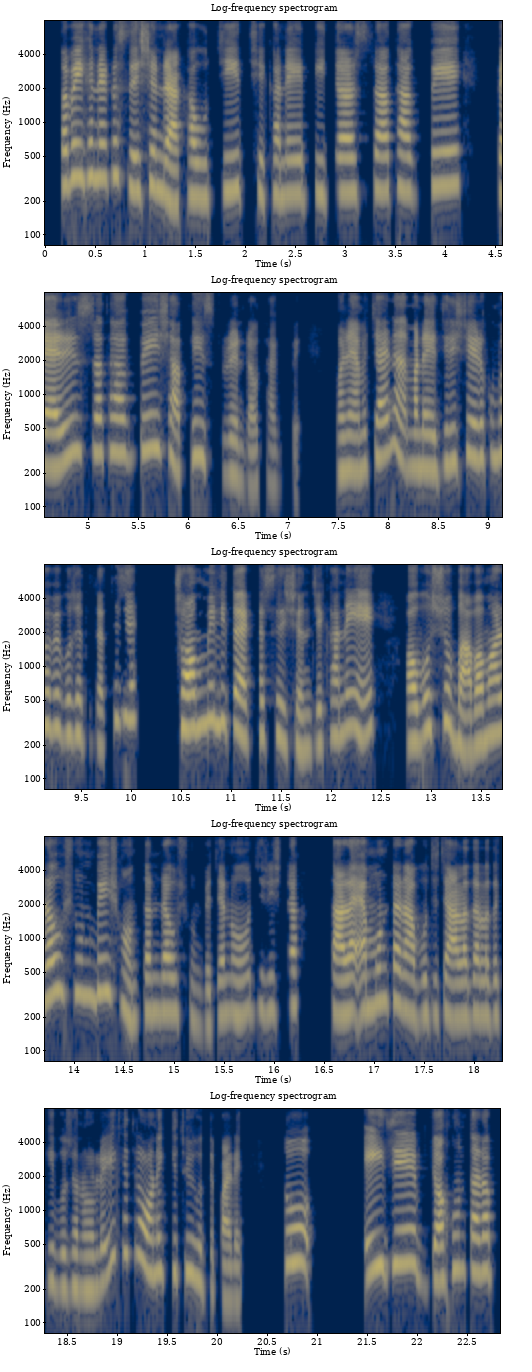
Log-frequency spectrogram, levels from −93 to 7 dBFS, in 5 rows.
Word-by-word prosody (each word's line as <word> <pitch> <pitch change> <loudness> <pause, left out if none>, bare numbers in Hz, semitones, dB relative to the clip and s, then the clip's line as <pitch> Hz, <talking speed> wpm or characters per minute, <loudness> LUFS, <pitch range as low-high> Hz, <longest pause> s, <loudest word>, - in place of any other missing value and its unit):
তবে 280 +4 +4
এখানে 330 0 -1
১ 320 - -6
টা - - -1
সেশন 255 +2 0
রাখা 190 +4 +2
উচিত 245 +4 -3 0.2
সেখানে 230 -1 -3 0.2
টিচার্সরা 240 +2 0 0.2
থাকবে, 250 +2 +1 0.6
প্যারেন্টসরা 300 +8 +4
থাকবে, 300 +1 -2 0.2
সাথে 240 +4 -1 0.2
স্টুডেন্টরাও 175 -6 -7
থাকবে 155 -1 -17 0.4
মানে 210 +1 -2
আমি 220 +2 -6
চাই 280 +2 +4
না - - +4
মানে 225 0 +3 0.2
জিনিসটা 250 +4 -5
এরকমভাবে 285 +1 -3
বোঝাতে 250 -4 -5
চাচ্ছি 200 +11 -7
যে 335 - 0 0.5
সম্মিলিত 300 +2 +5
একটা 240 +2 -8
সেশন 205 -6 -5
যেখানে 245 +6 -2 0.6
অবশ্য 270 +5 -3 0.2
বাবা 195 +4 +5
মারাও 280 +6 +5
শুনবে, 320 -1 -3 0.2
সন্তানরাও 225 +1 -2
শুনবে। 175 -4 -14
যেন 210 +1 -4 0.3
জিনিসটা 225 +2 -6 0.4
তারা 215 +1 +8
এমনটা 270 +3 -2
না - - +6
বোঝে 215 0 -10
যে 220 - +2
আলাদা 205 +2 0
আলাদা 210 0 -5
কি - - -9
বোঝানো 205 -1 -7
হলো? 200 +3 -7
এই - - -4
ক্ষেত্রে 415 -1 -5
অনেক 280 0 -4
কিছুই 275 0 -5
হতে 205 -3 -10
পারে। 160 -1 -1 0.4
তো 330 - -2 0.8
এই 315 - +6
যে 335 0 +6 0.3
যখন 245 +6 +3
তারা 285 0 +5
240 Hz, 150 wpm, -23 LUFS, 215-285 Hz, 0.8 s, তারা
